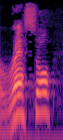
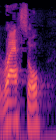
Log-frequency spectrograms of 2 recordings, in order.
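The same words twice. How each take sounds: First: It is said with a standard pronunciation. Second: It is said with a West Virginia pronunciation.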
